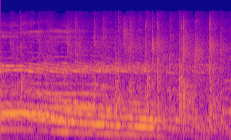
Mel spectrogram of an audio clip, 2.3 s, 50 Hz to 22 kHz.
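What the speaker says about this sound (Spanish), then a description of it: "Aplauso para ella, por favor." Guests at a 50th birthday party for Sr. Jesús Uribe Cárdenas applaud, with scattered claps swelling into a brief burst beneath a voice speaking over them.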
